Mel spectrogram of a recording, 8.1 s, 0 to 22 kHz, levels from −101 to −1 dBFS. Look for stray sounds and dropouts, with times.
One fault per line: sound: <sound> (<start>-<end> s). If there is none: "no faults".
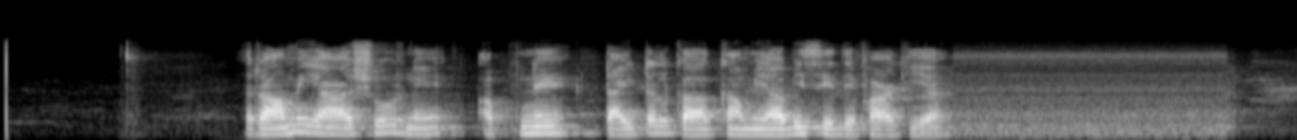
no faults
